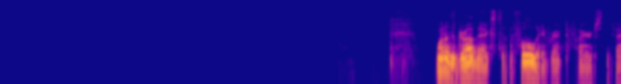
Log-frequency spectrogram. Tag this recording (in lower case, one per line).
speech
